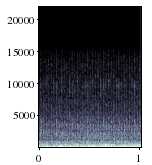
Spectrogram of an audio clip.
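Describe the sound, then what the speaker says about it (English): A 215-horsepower Isuzu boat engine running in a boatyard, a loud, steady low rumbling idle with a throbbing vibration, close and uninterrupted. "They're good little engine. It's a 215 Isuzu."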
